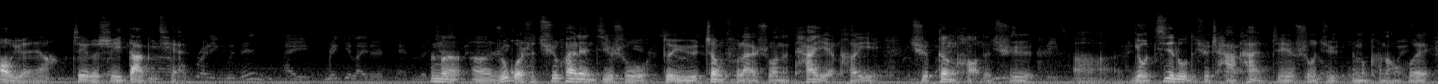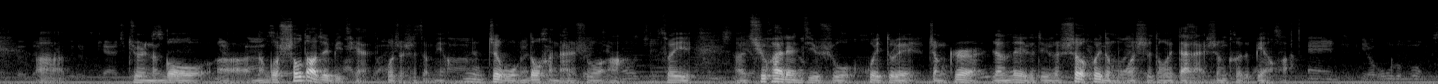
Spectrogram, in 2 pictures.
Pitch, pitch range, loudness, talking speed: 100 Hz, 90-105 Hz, -26 LUFS, 245 characters per minute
